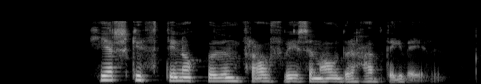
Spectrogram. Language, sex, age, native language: Icelandic, other, 11, Icelandic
